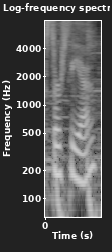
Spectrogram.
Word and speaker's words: Sercia: So it reads like Circia for anyone who wants to know phonetically.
